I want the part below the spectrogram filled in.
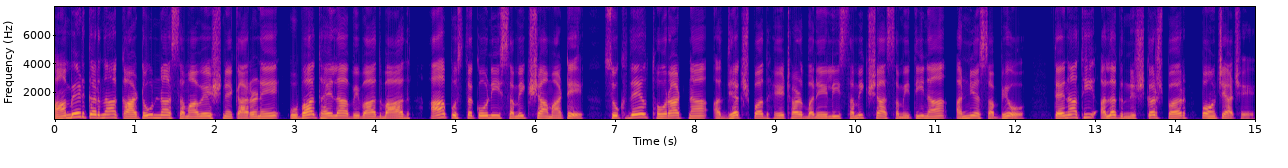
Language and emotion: Gujarati, neutral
